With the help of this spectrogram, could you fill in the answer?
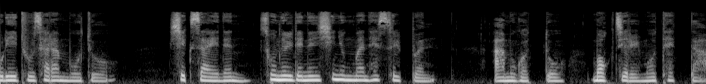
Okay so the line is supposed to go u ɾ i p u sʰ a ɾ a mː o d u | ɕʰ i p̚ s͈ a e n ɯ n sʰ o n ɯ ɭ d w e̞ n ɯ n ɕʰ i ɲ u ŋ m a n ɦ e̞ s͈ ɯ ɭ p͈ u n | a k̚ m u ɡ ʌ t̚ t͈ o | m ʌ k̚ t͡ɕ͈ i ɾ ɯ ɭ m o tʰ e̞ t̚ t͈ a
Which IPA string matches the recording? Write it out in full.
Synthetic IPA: u ɾ i t u sʰ a ɾ a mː o d u | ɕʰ i k̚ s͈ a e n ɯ n sʰ o n ɯ ɭ d w e̞ n ɯ n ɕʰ i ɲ u ŋ m a n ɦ e̞ s͈ ɯ ɭ p͈ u n | a m u ɡ ʌ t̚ t͈ o | m ʌ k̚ t͡ɕ͈ i ɾ ɯ ɭ m o tʰ e̞ t̚ t͈ a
